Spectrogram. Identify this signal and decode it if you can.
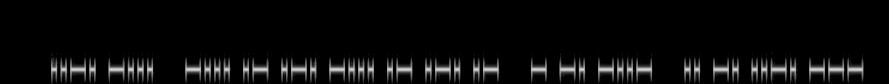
Morse code, heard as a keyed tone, about 25 wpm, 700 Hz. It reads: FB BARBARA TNX INFO
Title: Practice QSO - Exchange 3 - More Info - 25wpm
